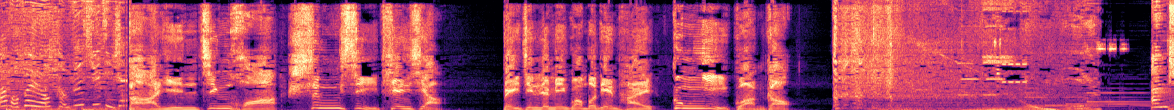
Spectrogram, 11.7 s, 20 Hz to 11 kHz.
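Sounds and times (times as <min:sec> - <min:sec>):
speech: 0:00.2 - 0:08.5, 0:11.6 - 0:11.7
car engine while driving: 0:08.3 - 0:10.7
road noise from a driving car: 0:08.4 - 0:09.8.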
